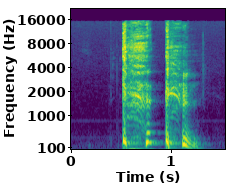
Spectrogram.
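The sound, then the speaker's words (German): Coughing after choking on something: four loud, harsh coughs in two quick pairs, with no talk. “Entschuldigung, ja, aber ich habe mich verschluckt.”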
